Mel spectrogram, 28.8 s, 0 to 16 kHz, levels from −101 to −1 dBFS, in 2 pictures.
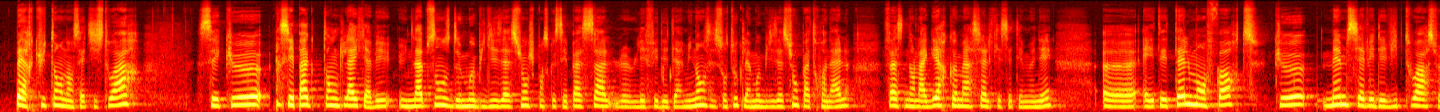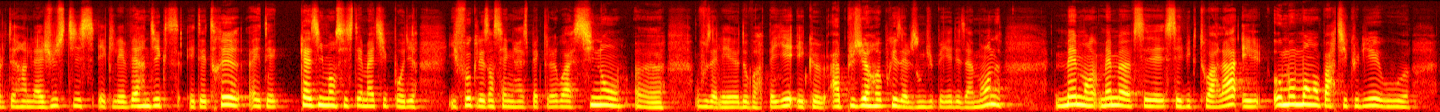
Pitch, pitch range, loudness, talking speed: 205 Hz, 185-230 Hz, -21 LUFS, 215 wpm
